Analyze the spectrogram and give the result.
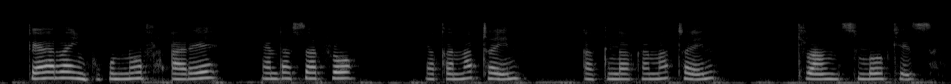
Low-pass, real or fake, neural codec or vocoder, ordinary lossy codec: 7.2 kHz; fake; codec, 16 kHz, 4 kbps, FunCodec, trained on Chinese and English, 50 frames a second; none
